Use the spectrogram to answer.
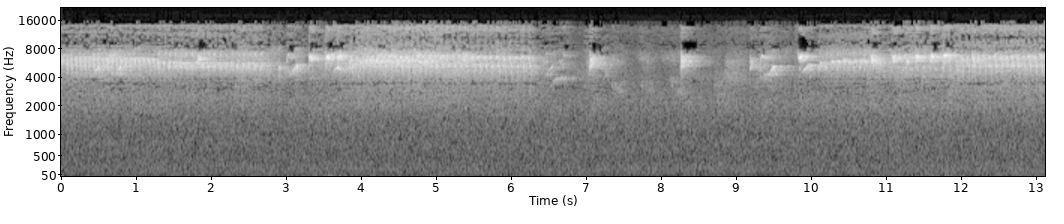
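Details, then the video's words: Sogon singing, used as a lure to coax other birds into song: extended very high rapid trills broken by brief pauses and short chippy notes, then resuming steadily, over soft hiss. "pancingan suara burung sogon agar cepat bunyi"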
